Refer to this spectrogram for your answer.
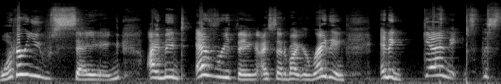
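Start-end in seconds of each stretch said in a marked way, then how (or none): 0.0-3.5 put-on angry tone. Retelling her reply to his doubt about her praise: imitating her getting mad. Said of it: "I do like that she gets mad here".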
